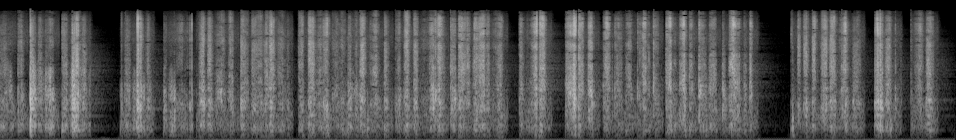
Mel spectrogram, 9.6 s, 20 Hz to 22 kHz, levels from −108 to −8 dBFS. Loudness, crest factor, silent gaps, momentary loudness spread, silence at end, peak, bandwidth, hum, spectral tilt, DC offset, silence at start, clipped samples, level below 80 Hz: -34 LUFS; 32 dB; none; 10 LU; 0.15 s; -6 dBFS; 16 kHz; none; 2.5 dB/octave; under 0.1%; 0 s; under 0.1%; -88 dBFS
